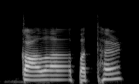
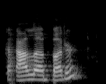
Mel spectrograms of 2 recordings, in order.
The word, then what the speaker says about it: Kalapatar: How do you say that again? – Kalapatar. It's like a Punjabi word. – Kala butter? – Pretty close. Yeah, that's fine.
